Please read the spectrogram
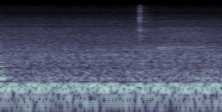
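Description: Steady low background hum of room noise, with one faint click about a second and a half in.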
